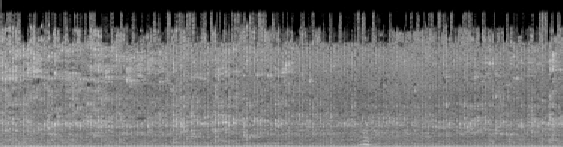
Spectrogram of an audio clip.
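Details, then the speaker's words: Turbocharged Hyundai Genesis burping newly filled HKS Super Coolant; steady even idle with deep exhaust drone dropping lower after a few seconds, loud because no wastegate is fitted; new thermal coating burning off fumes. "because I don't have that wastegate on it, that's why it sounds like that. And it's burning all that fume, all that, because the thermal coating shit in place, because it hasn't been burned through."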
